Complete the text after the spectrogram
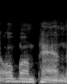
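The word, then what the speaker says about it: Au Bon Pain: There's an au bon pan there at LaGuardia. That's the French pronunciation.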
